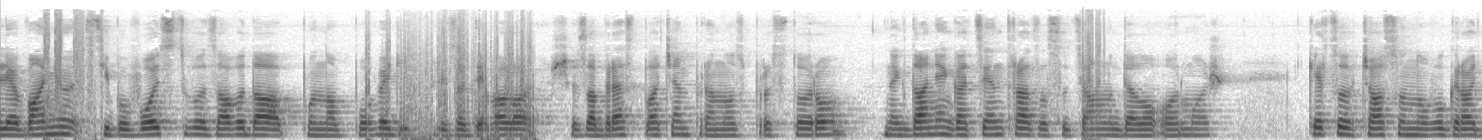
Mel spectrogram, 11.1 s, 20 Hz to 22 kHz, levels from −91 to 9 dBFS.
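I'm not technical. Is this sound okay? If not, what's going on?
No. There is loose connector crackle at 0.33 to 0.77 s (just before "bo vodstvo zavoda po"), 2.74 to 4.01 s (before "še za brezplačen prenos"), and 8.11 to 8.28 s. A worn or dirty plug contact keeps cutting in and out, producing irregular scratchy bursts.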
